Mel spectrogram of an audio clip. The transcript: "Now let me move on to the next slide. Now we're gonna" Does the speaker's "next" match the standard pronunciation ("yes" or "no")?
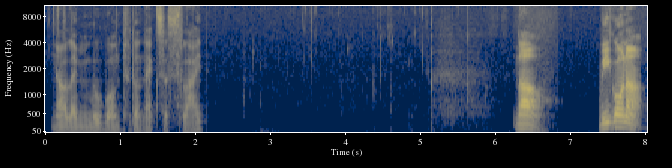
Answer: yes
